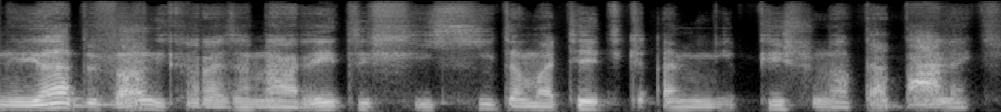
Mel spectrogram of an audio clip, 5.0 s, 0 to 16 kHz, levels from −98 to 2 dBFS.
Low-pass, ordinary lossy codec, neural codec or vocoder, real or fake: 14.4 kHz; none; codec, 44.1 kHz, 2.6 kbps, DAC; fake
